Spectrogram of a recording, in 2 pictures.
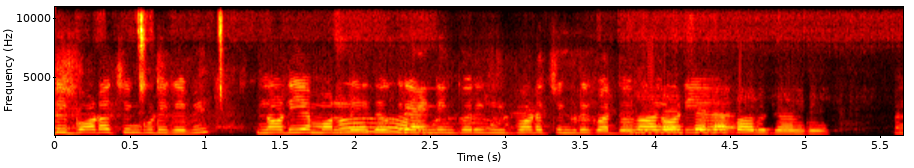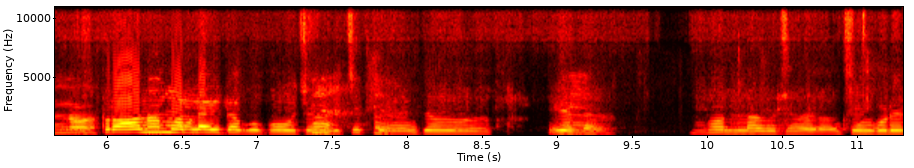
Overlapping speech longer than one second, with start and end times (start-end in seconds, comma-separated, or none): none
